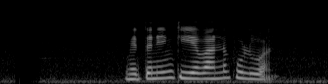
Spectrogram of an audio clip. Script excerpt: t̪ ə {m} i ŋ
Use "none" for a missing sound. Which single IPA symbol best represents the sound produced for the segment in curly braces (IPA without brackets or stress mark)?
n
